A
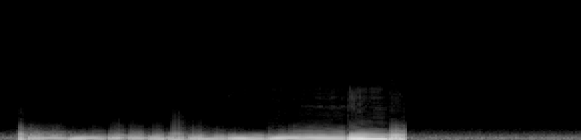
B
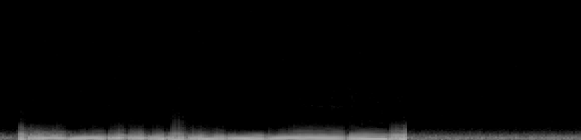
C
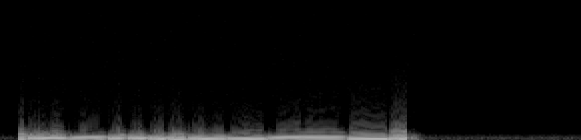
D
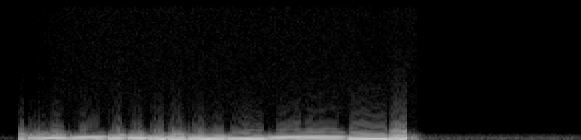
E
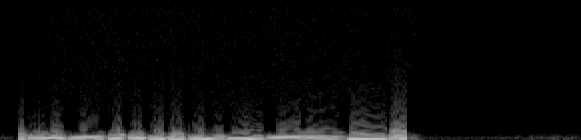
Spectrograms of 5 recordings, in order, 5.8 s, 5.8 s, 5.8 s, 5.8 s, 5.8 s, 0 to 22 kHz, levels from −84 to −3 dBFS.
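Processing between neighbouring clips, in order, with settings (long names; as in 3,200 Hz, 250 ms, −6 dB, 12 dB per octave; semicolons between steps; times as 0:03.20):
parametric band 620 Hz +2 dB 0.59 octaves; reversed playback; downward compressor 12 to 1, threshold −27 dBFS, peak gain reduction 16.5 dB; reversed playback; bit-depth reduction 12 bits, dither triangular
noise gate with hold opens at −35 dBFS; comb filter 7 ms, depth 57%; hard clipping −24.5 dBFS, distortion −15 dB
automatic gain control gain up to 6 dB
reverb reduction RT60 1.9 s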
